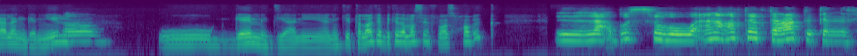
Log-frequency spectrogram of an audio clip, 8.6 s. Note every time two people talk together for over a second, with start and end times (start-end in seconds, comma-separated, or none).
none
